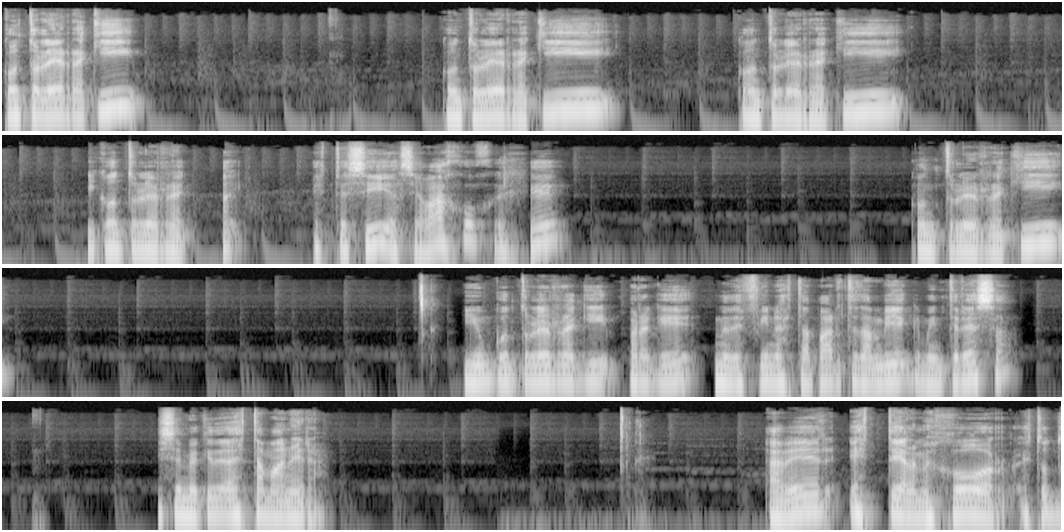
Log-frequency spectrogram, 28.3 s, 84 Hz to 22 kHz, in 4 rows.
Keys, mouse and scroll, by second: 0.1 ctrl+r, 2.3 ctrl+r, 4.8 ctrl+r, 6.7 middle click, 7.7 ctrl+r, 10.3 g, 13.5 ctrl+r, 15.7 middle click, 17.8 ctrl+r, 20.7-21.0 scroll down 1, 21.2 Tab, 21.5-23.9 scroll down 2, 21.8 middle click, 24.8-25.3 scroll up 3, 25.3 Tab, 25.5 middle click, 26.9 right click, 27.7 shift+right click.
